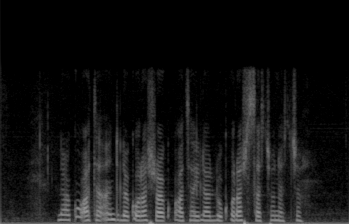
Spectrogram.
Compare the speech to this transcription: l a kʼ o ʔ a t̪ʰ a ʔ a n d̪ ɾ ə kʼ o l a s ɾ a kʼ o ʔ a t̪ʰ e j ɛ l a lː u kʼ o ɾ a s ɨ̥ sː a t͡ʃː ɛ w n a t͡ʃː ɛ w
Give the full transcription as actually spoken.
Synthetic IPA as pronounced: l a kʼ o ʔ a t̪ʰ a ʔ a n d̪ l ə kʼ o ɾ a ʃ ɾ a kʼ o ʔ a t̪ʰ a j ɛ l a lː u kʼ o ɾ a ʃ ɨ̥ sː a t͡ʃː ɛ w n a t͡ʃː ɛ w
